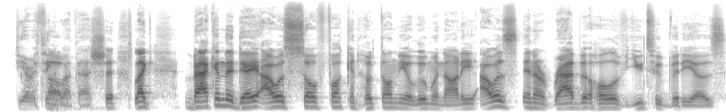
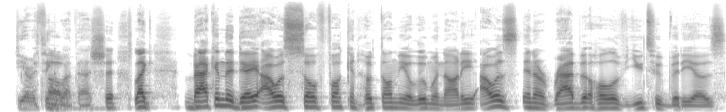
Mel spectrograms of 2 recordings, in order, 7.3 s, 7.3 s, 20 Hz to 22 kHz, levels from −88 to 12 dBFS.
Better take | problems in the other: second | thin; somewhat; fading below 850 Hz

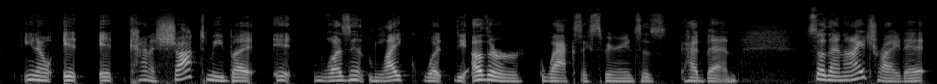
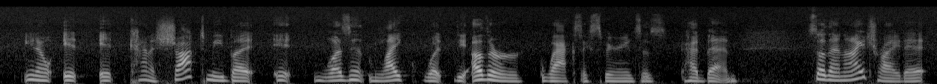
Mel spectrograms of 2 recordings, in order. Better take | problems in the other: first | hiss; noticeable; throughout; 15 dB below the speech

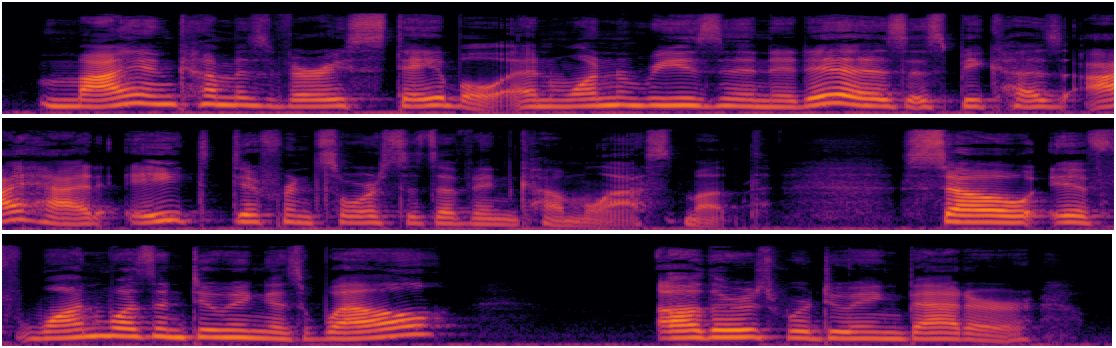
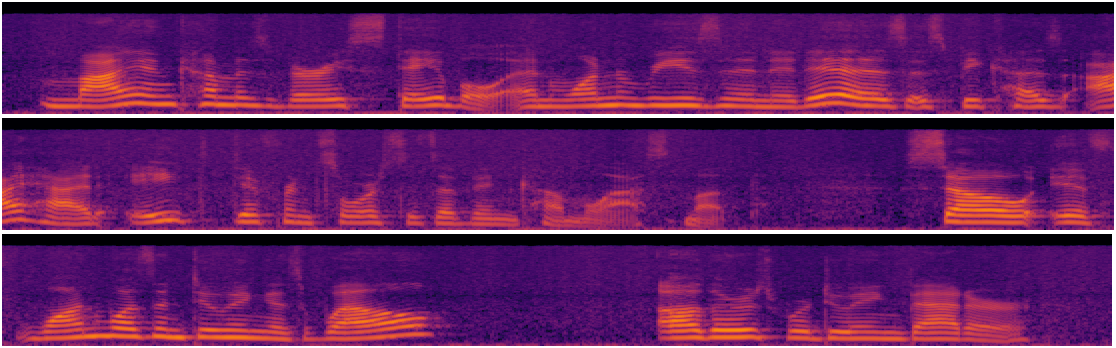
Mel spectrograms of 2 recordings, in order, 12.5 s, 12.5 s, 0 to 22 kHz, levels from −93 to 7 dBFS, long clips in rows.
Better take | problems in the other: first | hiss; faint; throughout; 20 dB below the speech

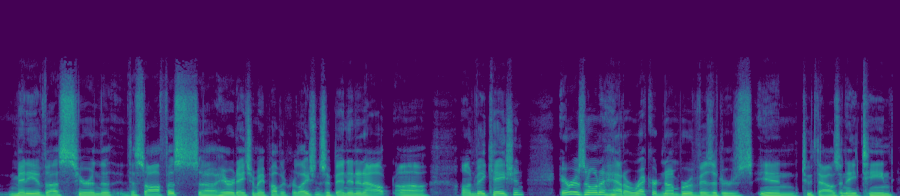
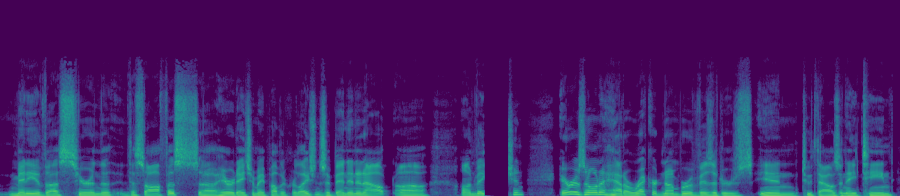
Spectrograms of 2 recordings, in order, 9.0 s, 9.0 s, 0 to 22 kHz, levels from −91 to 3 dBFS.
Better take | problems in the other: first | audio cutting out; at 5 s

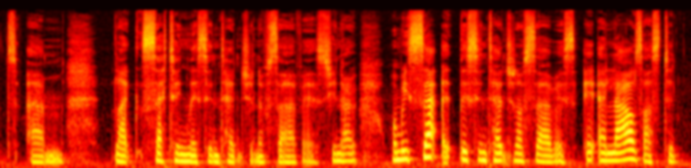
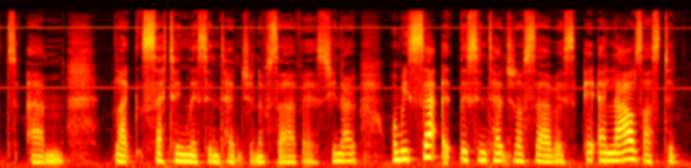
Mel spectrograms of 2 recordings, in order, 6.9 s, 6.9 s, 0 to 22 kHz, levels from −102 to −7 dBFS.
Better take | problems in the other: first | high-pitched whine; noticeable; throughout; 11 kHz, 20 dB below the speech

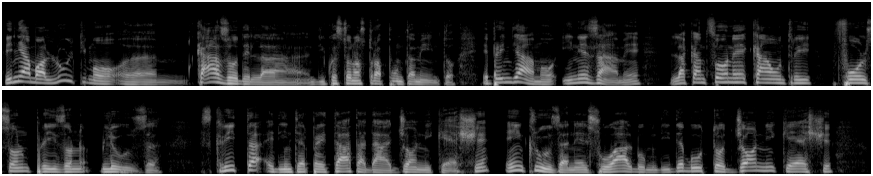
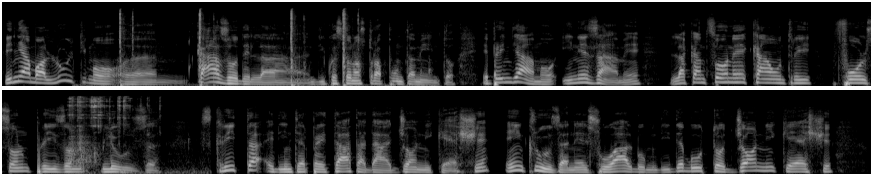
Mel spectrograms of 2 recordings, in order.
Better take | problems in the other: first | keyboard typing; noticeable; from 1 to 3.5 s; peak 1 dB below the speech // jangling keys; loud; at 9.5 s; peak 1 dB above the speech

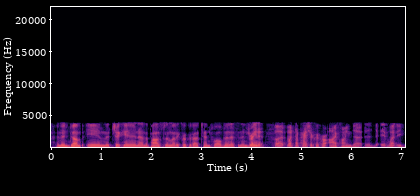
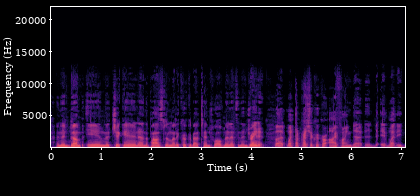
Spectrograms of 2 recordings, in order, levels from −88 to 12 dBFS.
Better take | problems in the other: second | garbled, watery; badly; nothing above 4 kHz; slightly in the second

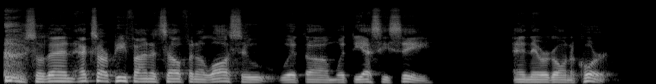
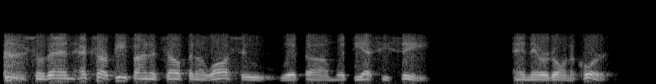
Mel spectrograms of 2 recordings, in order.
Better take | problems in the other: first | phone-call audio; poor line; nothing above 4 kHz

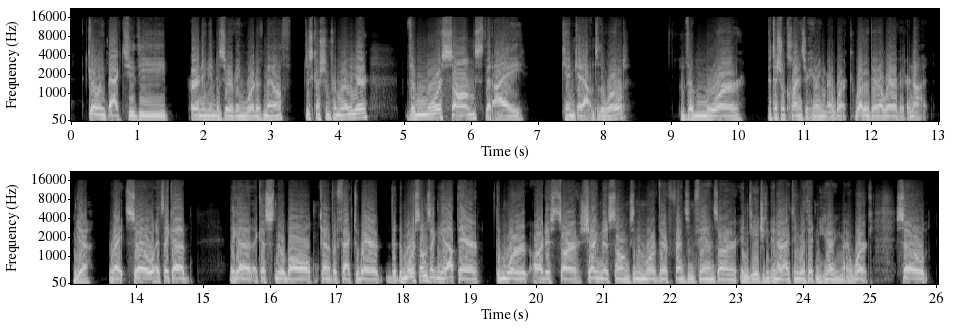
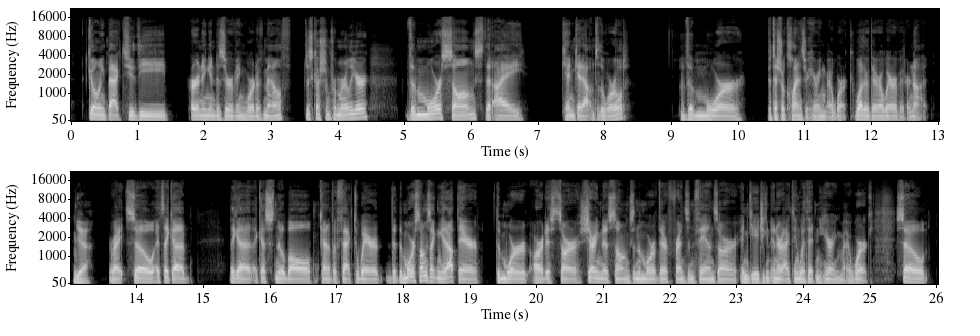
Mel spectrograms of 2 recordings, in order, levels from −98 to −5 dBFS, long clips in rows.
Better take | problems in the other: second | distortion; heavy; 14% of the sound clipped

